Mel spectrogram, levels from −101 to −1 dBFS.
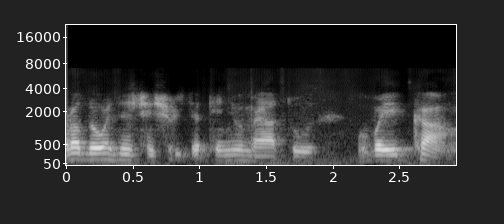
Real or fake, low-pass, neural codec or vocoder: fake; 7.2 kHz; codec, 16 kHz, 2 kbps, X-Codec, WavLM features, trained on Multilingual LibriSpeech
